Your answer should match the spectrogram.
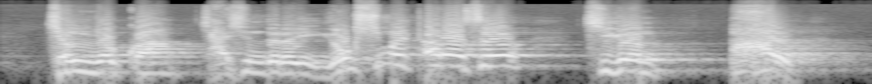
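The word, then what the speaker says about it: Baal: 자신들의 욕심을 따라서 지금 바알, 영어 발음으로는 베이얼이라고 바알을 지금 섬기고 있는 것입니다.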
